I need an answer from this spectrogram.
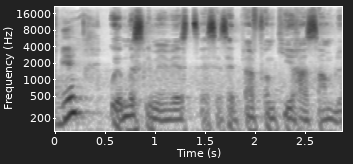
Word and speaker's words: Muslim Invest: Est-ce que je prononce bien? Oui, Muslim Invest, c'est cette plateforme qui rassemble les jeunes entrepreneurs musulmans du Cameroun et qui mène parallèlement des activités sociales.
